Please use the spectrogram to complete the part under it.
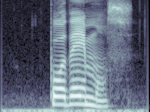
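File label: we can, Spanish, female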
